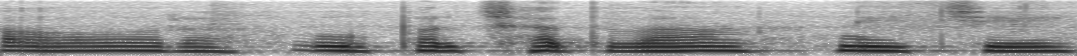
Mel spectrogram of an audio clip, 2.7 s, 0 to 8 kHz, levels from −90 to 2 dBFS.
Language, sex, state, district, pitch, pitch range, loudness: Bhojpuri, female, Uttar Pradesh, Ghazipur, 185 Hz, 180-195 Hz, -16 LUFS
